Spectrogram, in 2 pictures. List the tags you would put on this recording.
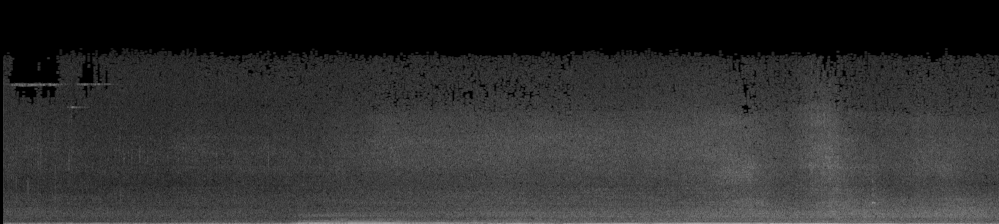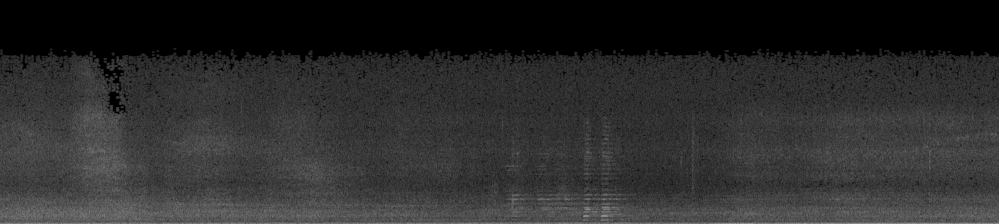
Soundscapes > Urban
cars city street traffic

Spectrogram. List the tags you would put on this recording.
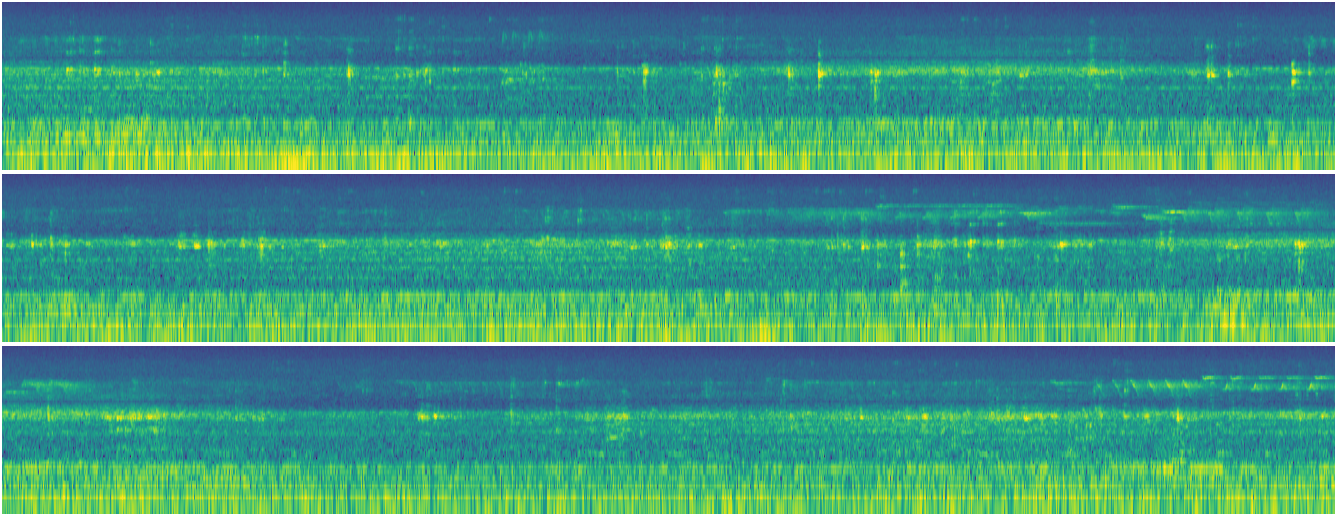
Soundscapes > Nature
raspberry-pi sound-installation artistic-intervention data-to-sound alice-holt-forest Dendrophone nature field-recording soundscape weather-data natural-soundscape phenological-recording modified-soundscape

